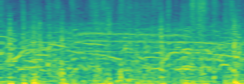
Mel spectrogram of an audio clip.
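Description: Many voices shouting and crying out at once over film background music, with a steady low rumble beneath.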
